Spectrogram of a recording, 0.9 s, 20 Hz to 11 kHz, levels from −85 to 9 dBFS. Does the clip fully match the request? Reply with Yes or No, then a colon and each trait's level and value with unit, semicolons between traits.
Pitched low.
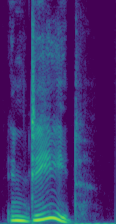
No: high, 235 Hz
